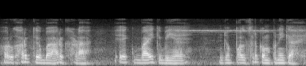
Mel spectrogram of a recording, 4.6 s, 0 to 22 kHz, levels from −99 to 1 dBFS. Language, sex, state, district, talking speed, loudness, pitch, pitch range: Hindi, male, Odisha, Nuapada, 185 wpm, -17 LUFS, 135 Hz, 125-140 Hz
